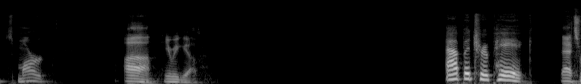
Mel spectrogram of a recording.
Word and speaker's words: apotropaic: he's not very smart uh here we go apotropaic that's right apotropaic another or other apotropaic which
